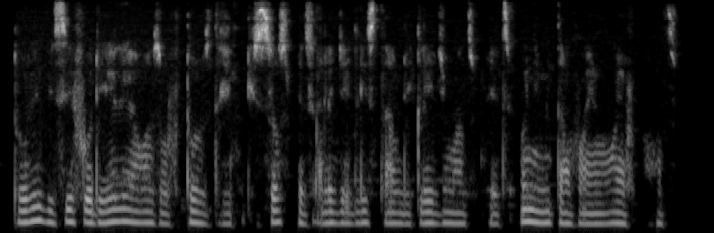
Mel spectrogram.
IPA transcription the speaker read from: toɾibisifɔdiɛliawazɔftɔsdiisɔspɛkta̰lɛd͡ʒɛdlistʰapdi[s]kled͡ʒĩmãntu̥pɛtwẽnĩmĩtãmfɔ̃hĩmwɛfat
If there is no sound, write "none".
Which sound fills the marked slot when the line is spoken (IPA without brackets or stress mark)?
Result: none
